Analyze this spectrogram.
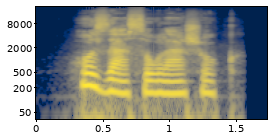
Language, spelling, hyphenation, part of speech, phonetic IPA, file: Hungarian, hozzászólások, hoz‧zá‧szó‧lá‧sok, noun, [ˈhozːaːsoːlaːʃok], Hu-hozzászólások.ogg
- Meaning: nominative plural of hozzászólás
